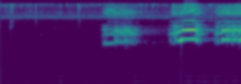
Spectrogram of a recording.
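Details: Red junglefowl crowing: a short, harsh, broken crow in two loud bursts with a brief dip between, set against a steady high-pitched insect drone.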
